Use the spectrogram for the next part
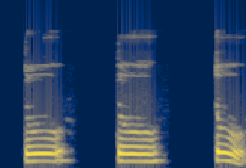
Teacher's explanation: Kalau baca huruf ta dommah bunyinya tu tu. Jangan dibaca to.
